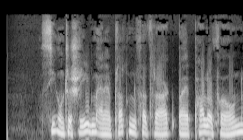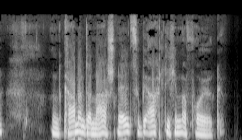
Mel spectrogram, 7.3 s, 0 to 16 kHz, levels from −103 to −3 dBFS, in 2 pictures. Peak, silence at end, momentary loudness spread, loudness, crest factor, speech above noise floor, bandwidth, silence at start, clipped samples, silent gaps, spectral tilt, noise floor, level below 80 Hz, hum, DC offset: -2 dBFS; 0.3 s; 9 LU; -17 LUFS; 14 dB; 37 dB; 11.5 kHz; 0.65 s; under 0.1%; none; -5.5 dB/octave; -53 dBFS; -42 dBFS; none; under 0.1%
